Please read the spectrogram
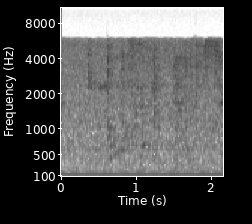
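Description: A steady low hum over faint background noise.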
